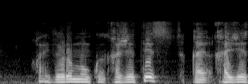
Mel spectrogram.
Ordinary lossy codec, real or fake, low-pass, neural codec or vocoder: none; real; none; none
